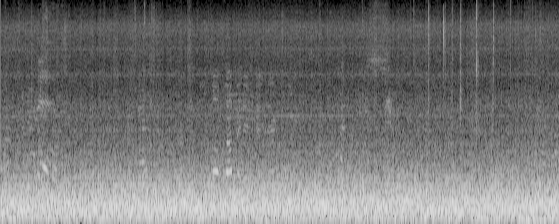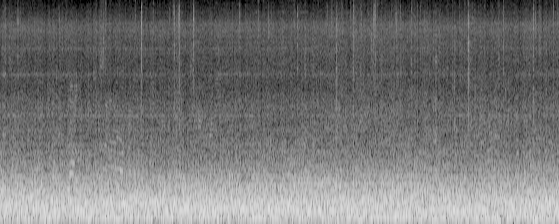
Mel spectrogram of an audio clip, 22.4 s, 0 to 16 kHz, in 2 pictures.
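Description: Steady engine drone and rumble heard inside the cabin of an Airbus A319 on the ground, holding an even level with no rise in pitch.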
